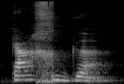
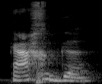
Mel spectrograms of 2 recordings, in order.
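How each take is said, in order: First: The R scrapes at the back of the throat. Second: The same.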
